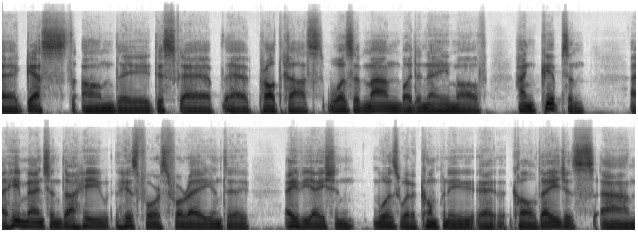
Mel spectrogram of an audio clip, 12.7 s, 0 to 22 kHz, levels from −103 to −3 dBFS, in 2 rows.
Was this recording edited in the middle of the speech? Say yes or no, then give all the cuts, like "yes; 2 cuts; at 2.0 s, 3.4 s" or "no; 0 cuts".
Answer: no; 0 cuts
